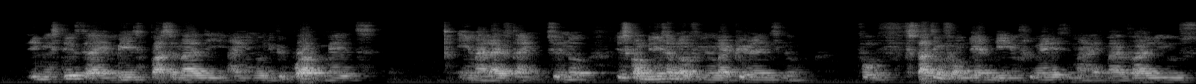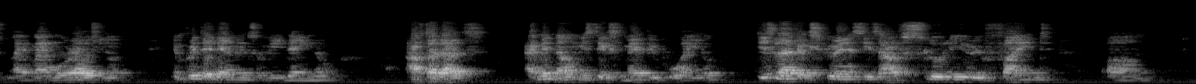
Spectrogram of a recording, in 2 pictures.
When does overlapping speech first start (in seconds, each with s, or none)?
none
